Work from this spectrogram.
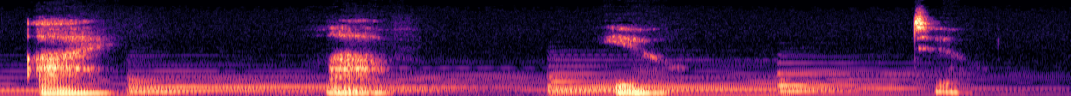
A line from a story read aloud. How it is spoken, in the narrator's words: He weakly mouthed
